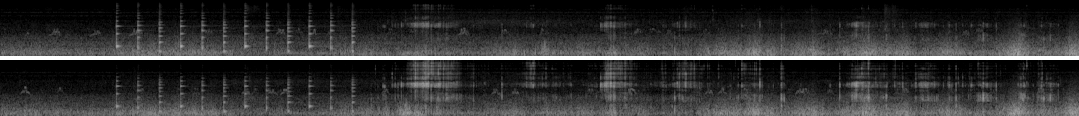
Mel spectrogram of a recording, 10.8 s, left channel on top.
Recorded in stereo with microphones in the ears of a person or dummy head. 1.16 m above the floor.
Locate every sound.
1.1 s a ringtone: 25° left (ahead or behind)
3.7 s chewing: 55° right (ahead or behind)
